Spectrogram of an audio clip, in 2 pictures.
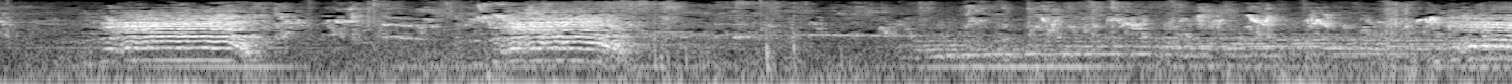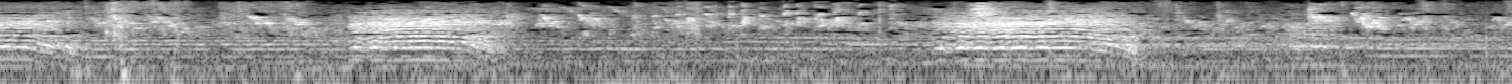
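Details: Goat calling in a series of wavering, harmonic bleats roughly every two to three seconds, with several overlapping voices, suggesting more than one animal, and steady background hum between cries.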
